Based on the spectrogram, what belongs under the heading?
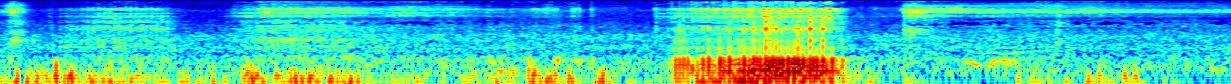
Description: indian man snoring sound asmr sound problem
